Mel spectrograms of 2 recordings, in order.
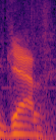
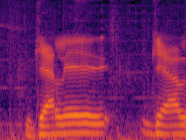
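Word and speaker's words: Galle: यहाँ से मुझे लगभग 40 किलोमीटर दूर जाना है, जो कि प्लेस है गैल. गैल ऐसा प्रोनाउंसिएशन होता है उसका. लोकल्स गॉल बोलते हैं एंड बाकी लोग गैले बोलते हैं.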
